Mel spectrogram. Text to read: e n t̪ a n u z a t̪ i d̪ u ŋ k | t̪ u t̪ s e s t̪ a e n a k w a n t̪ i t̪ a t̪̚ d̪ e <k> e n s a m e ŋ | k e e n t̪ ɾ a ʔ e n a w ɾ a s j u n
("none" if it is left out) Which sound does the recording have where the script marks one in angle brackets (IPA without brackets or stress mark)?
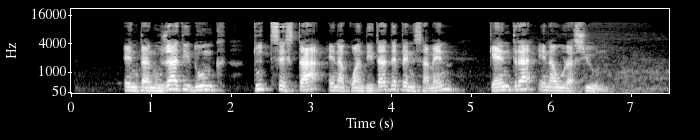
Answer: p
